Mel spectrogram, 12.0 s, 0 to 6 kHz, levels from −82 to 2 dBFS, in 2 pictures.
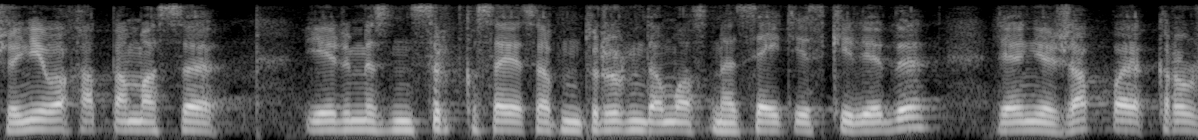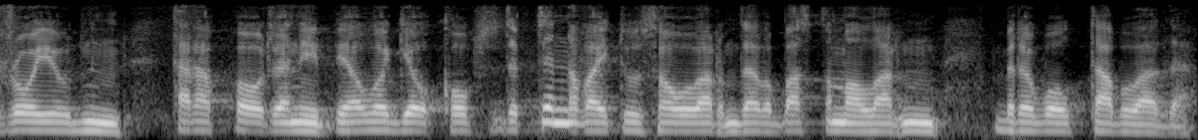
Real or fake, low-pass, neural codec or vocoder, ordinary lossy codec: fake; 5.4 kHz; codec, 16 kHz, 0.5 kbps, X-Codec, HuBERT features, trained on LibriSpeech; none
